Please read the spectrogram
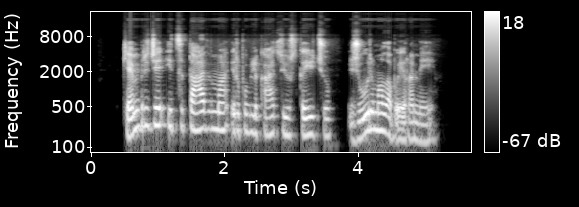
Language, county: Lithuanian, Kaunas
